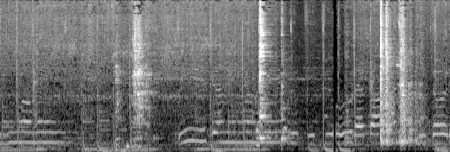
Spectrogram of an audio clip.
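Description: Tomato with ginger garlic paste cooks in a pan for a soy chunk curry, a soft steady sizzle under repeated scrapes and clinks of a spoon stirring against the pan, close by.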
